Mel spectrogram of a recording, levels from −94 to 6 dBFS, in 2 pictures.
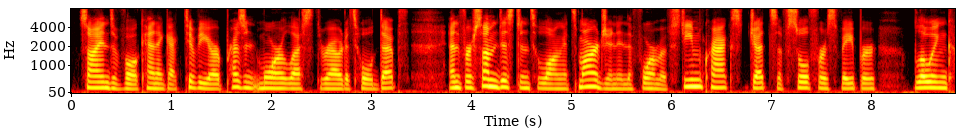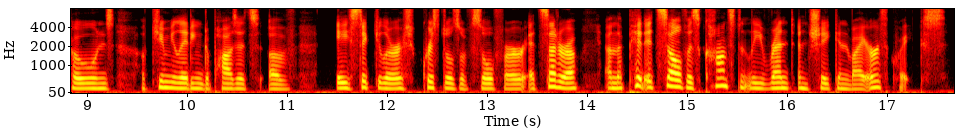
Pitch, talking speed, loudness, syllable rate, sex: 190 Hz, 175 wpm, -21 LUFS, 5.5 syllables/s, female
